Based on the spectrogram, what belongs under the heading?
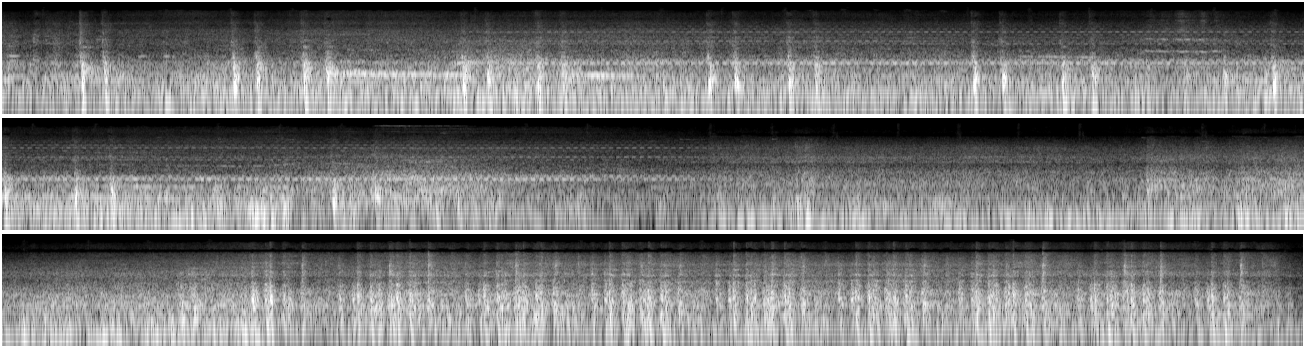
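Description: A train running past with its wheels clacking over rail joints about once a second, over a steady high tone. About halfway through, a louder, denser rumble of a passing train builds up.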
